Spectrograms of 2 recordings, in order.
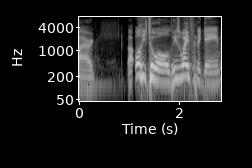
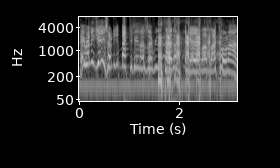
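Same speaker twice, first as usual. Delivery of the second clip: squeaky, very high little voice; 11 semitones higher than usual. Retelling a phone call from Herman Edwards in a squeaky Herm Edwards impression. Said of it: "Herm got a little squeaky voice".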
